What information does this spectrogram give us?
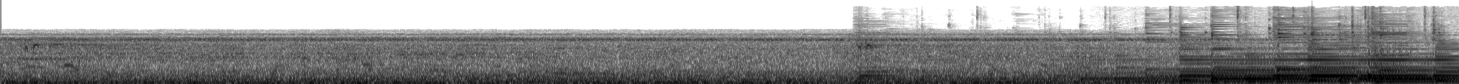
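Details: A low rumbling drone with a faint steady tone gives way to tonal music in the final seconds, and no animal voice is heard.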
